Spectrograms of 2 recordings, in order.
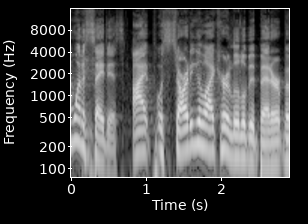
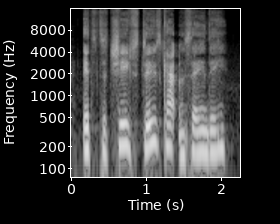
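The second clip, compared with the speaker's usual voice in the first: put-on Australian accent; 3 semitones higher than usual. Acting a scene as Natalia talking to the captain: Natalia in Australian accent. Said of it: "your Australian accent's gonna be".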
